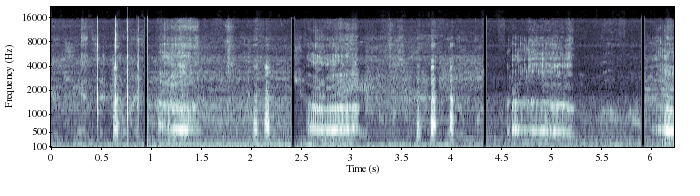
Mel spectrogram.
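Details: Person burping while driving: several long, loud, voiced belches in a row over car engine noise.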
